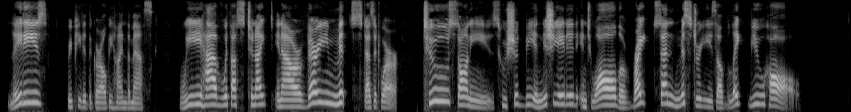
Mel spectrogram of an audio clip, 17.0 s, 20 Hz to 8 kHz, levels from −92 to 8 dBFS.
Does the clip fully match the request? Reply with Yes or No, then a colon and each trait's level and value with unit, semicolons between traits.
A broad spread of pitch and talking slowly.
Yes: wide, 6.6 semitones; slow, 125 wpm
